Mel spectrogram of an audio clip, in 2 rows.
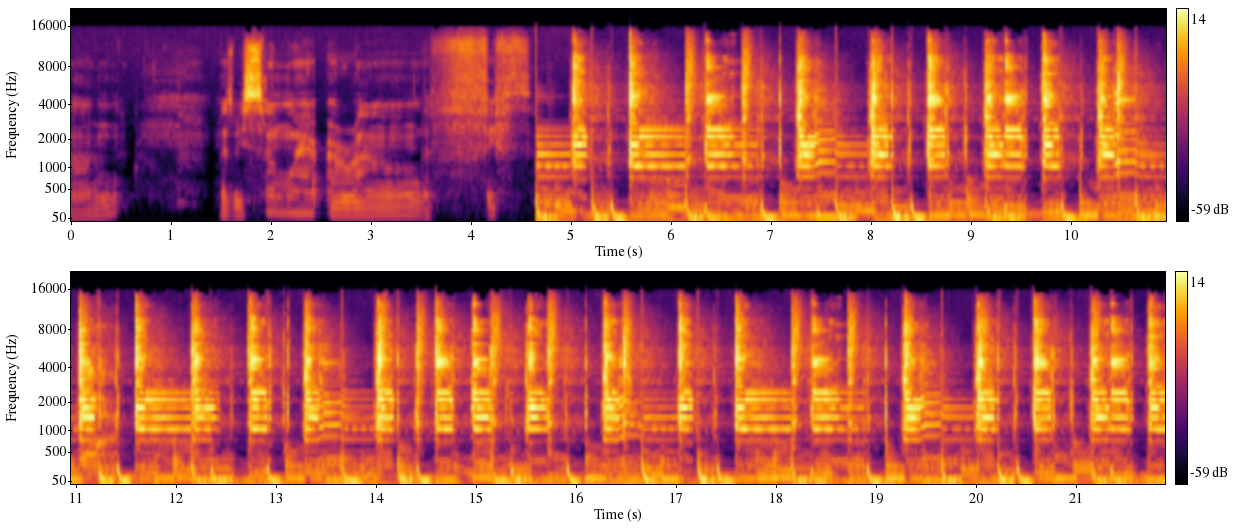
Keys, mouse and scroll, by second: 3.6 click, 4.7 space, 19.4 right click, 20.4 click, 20.7 click, 21.1 right click.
